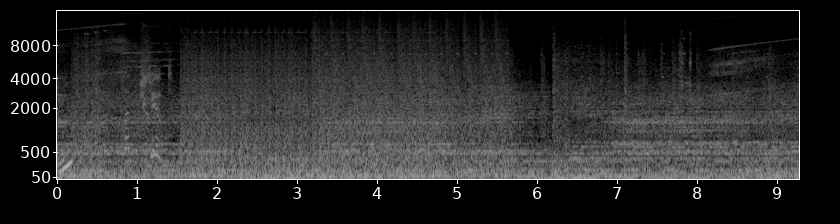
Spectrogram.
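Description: Sustained gunfire in The 3rd Birthday, a steady dense barrage of rapid shots with a constant rumbling bed beneath, loud and continuous with no breaks.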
